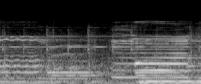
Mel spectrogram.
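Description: Balinese gong kebyar gamelan played by a women's ensemble: sustained ringing metallophone tones over deep gong notes. A brief lull just after the first second gives way to a loud new stroke about a second and a half in, with a deep pulsing low gong underneath.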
